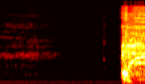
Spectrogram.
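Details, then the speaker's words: Single abrupt, harsh adult cough after a near-silent pause, cut off at the end; lingering post-viral cough, mainly on live streams, seemingly okay during the day, with a doctor visit about two weeks earlier. "you i only cough when went on live streams as field guy yeah that's it it seems to be okay during the day"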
